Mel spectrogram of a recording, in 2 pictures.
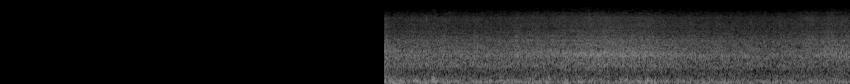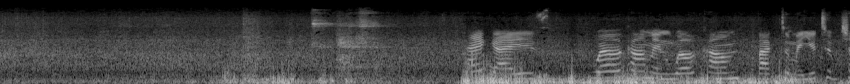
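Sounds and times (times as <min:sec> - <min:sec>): heavy rain on paving: 0:03.9 - 0:17.0.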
